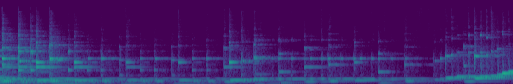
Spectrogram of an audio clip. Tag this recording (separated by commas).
xylophone, Vibraphone, Music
